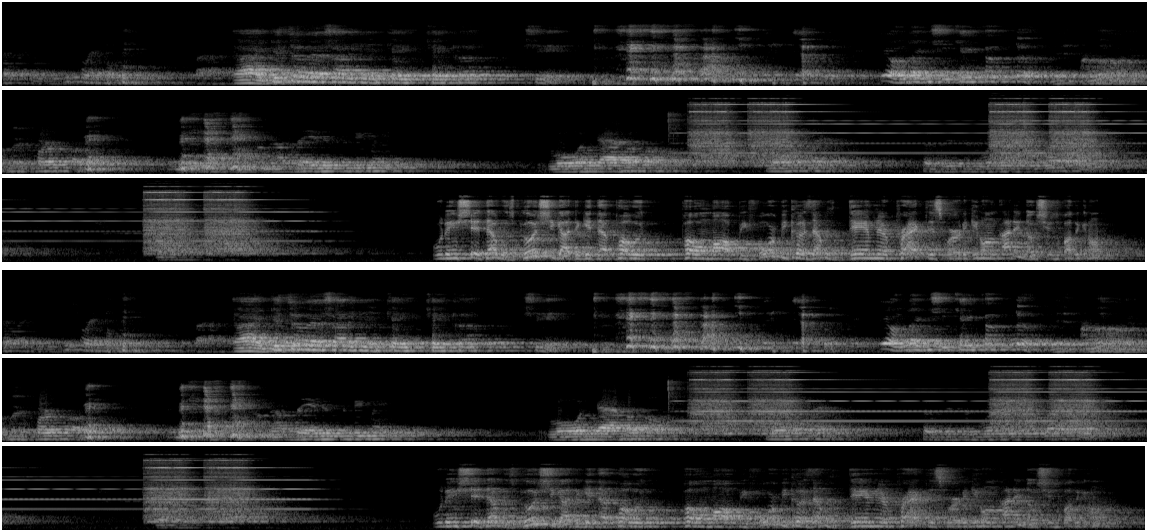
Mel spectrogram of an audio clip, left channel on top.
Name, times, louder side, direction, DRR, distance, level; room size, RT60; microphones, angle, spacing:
voice 1, 0.0-1.3 1.9-2.1 10.8-11.4 11.8-12.3 13.1-15.4 16.9-18.2 19.1-19.9 20.7-22.4 24.4-24.5 27.8-27.9, right 1 dB, 60° right, -1 dB, 1.4 m, -34 dB
voice 2, 2.3-4.8 5.2-5.6 6.1-8.3 8.8-11.7 12.3-12.4 13.2-13.9, equal, 25° right, -1 dB, 0.6 m, -29 dB
Telephone, 18.1-26.0, left 1 dB, 10° left, 1.9 m, -31 dB
voice 3, 27.2-29.3 29.7-33.9, left 3 dB, 35° left, 5 dB, 0.5 m, -29 dB
8.3 x 8.0 x 2.8 m, 2.2 s
head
